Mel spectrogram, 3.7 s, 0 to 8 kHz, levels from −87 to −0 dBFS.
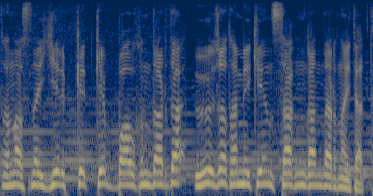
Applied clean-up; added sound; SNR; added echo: none; none; none; none.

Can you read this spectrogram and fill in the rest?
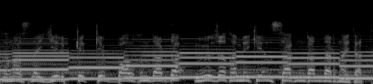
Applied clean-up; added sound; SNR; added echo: none; Wind instrument, woodwind instrument; -4 dB; none.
